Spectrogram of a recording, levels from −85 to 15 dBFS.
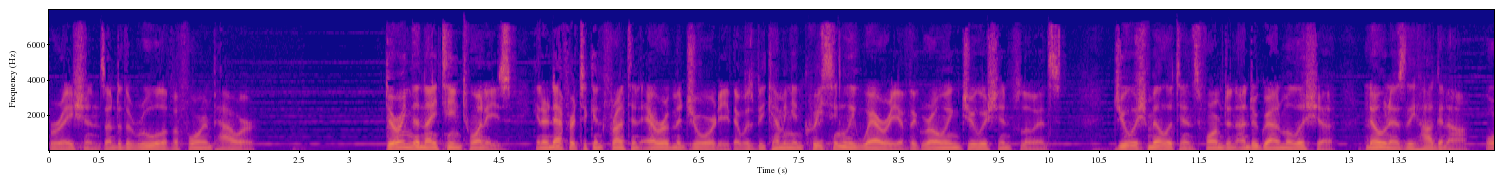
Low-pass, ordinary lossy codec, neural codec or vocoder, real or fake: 7.2 kHz; AAC, 32 kbps; none; real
